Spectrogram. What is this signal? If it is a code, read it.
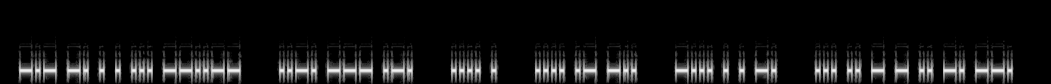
Morse code, heard as a keyed tone, about 30 wpm, 650 Hz. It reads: KNEES, FOR HE HAD BEEN SITTING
